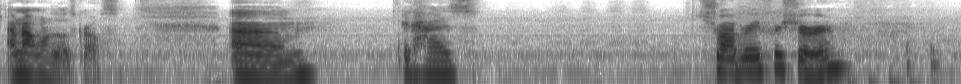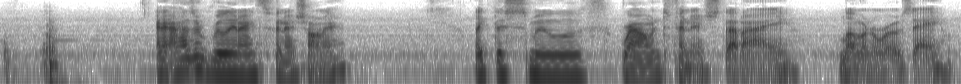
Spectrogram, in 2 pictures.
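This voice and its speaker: Woman, low voice, casual tasting host, informal and thinking aloud, slight background noise. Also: very animated, a little slow, creaky, long pauses, fairly bright tone. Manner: informal, tentative, thinking aloud with frequent 'like'. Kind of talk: casual chatty wine tasting.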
